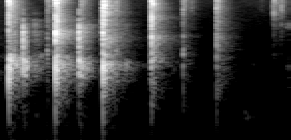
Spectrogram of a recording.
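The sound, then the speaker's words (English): A short golf clap: about nine or ten soft, crisp hand claps in a steady rhythm, starting moderately loud and tapering off to a few faint final pats, with no one talking. “And actually, you get a trophy and you get a golf clap from the Bold Nonsense podcast.”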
